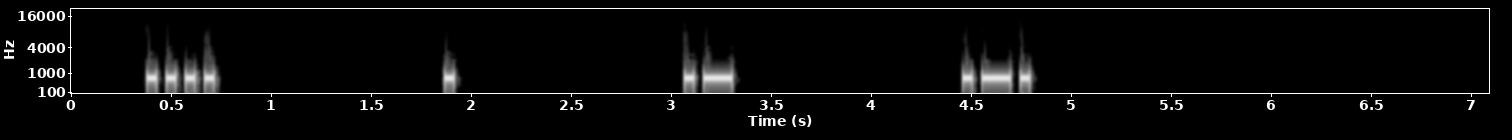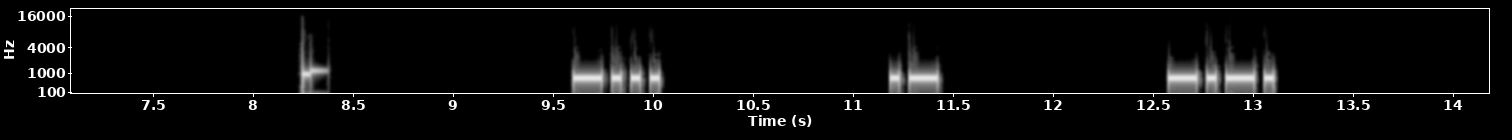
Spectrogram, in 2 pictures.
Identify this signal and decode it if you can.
Morse code, heard as a keyed tone, about 25 wpm, spaced as for 7 wpm, 700 Hz. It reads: HEAR BAC
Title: 8x Character Spacing - Top 500 Words - 25wpm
